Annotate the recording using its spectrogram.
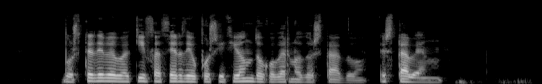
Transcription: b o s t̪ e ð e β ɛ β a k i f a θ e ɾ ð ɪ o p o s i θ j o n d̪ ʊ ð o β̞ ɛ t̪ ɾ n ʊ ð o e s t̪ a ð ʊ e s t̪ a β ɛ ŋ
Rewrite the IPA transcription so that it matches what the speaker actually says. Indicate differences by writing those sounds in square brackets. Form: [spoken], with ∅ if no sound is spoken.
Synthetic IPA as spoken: b o s t̪ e ð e β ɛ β a k i f a θ e ɾ ð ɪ o p o s i θ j o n d̪ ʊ [ɣ] o β̞ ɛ [∅] ɾ n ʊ ð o e s t̪ a ð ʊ e s t̪ a β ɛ ŋ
